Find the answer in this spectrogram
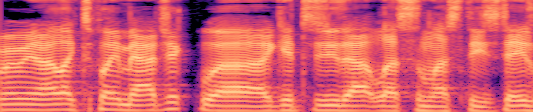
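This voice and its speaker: Monotone, flat delivery from a man at medium pitch, on a very clean recording with a silent background. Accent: Pacific Northwest. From Oregon, small town outside Portland. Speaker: film visual effects artist and podcast co-host. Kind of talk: casual interview.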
